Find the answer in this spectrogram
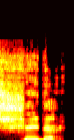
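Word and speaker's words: Sade: Um, I thought it was Shade or Shade, but it's pronounced Shade.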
